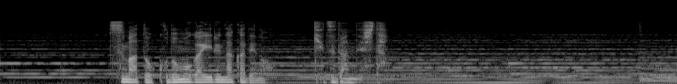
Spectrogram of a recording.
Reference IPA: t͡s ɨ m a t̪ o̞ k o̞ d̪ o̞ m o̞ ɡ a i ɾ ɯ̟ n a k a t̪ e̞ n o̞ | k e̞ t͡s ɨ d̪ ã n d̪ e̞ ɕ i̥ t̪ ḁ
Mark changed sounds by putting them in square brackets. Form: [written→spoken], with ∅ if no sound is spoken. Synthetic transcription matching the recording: t͡s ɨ m a t̪ o̞ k o̞ d̪ o̞ m o̞ ɡ a i ɾ ɯ̟ n a k a [t̪→d̪] e̞ n o̞ | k e̞ t͡s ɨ d̪ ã n d̪ e̞ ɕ i̥ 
